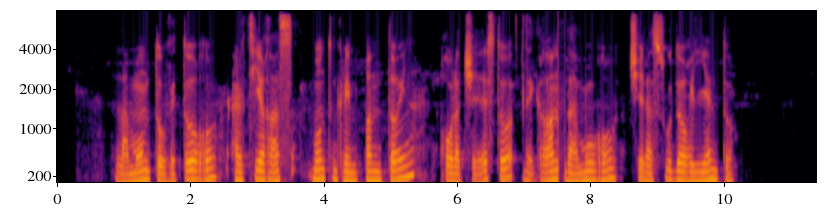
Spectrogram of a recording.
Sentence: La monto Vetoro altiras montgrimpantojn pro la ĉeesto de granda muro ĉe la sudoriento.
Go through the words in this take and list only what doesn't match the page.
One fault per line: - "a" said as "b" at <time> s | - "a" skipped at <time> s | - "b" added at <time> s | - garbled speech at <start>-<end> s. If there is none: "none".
none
